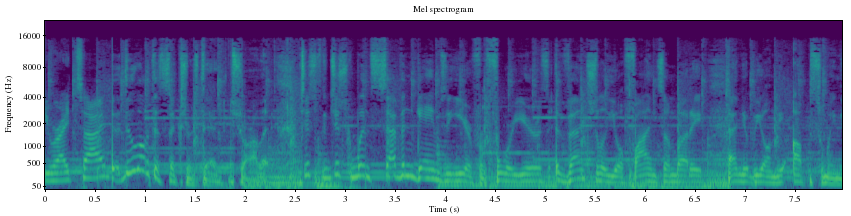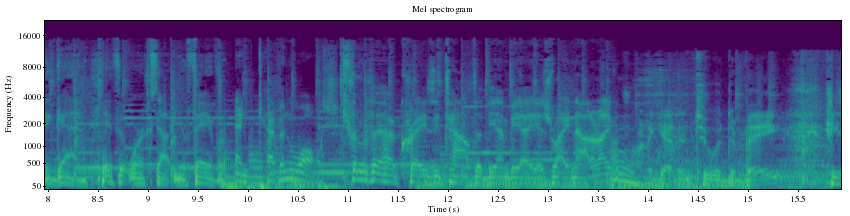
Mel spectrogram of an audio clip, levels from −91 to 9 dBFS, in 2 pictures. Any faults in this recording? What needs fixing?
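From 13.69 s to the end at 15.94 s, there's a wrong sample rate fault. The sound drops to about 0.73 times speed and about 5.5 semitones lower, both shifting together, which fits 44.1 kHz material being played back at 32 kHz without any resampling. To prevent it, check that the playback rate matches the source, or resample explicitly wherever the two rates differ.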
